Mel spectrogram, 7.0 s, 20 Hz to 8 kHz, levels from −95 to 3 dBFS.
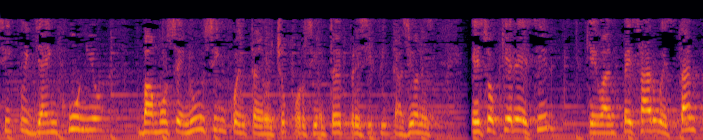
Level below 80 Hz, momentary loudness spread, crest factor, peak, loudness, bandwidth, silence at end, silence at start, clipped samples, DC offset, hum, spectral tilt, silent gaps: -42 dBFS; 9 LU; 16 dB; -6 dBFS; -23 LUFS; 5.4 kHz; 0 s; 0 s; under 0.1%; under 0.1%; none; -11.5 dB/octave; none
